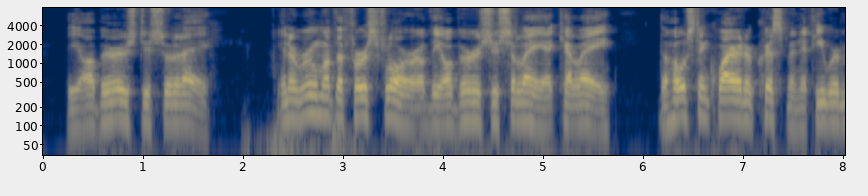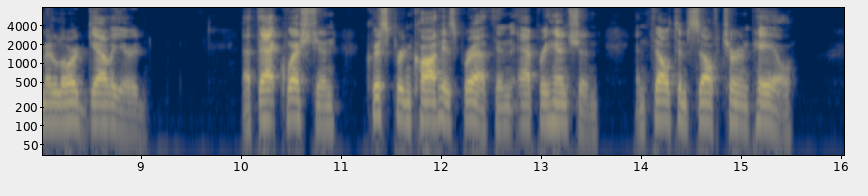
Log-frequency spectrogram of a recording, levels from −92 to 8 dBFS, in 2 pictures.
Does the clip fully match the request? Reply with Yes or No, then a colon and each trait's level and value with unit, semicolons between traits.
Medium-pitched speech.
No: low, 115 Hz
